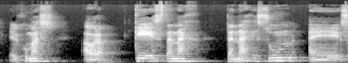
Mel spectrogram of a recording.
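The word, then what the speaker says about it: תנ״ך: Si tiene puntito en medio es como una K. Si no tiene el puntito es como una J. Entonces puede ser Tanaj. Se pronuncia Tanaj.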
